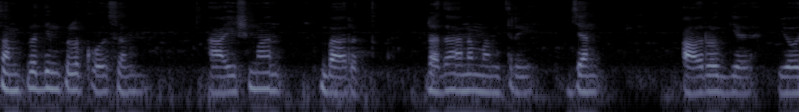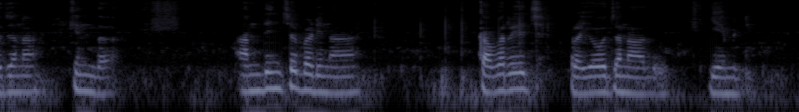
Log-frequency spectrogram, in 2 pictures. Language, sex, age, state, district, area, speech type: Telugu, male, 18-30, Andhra Pradesh, N T Rama Rao, urban, read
